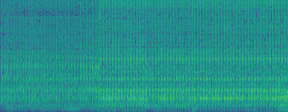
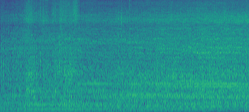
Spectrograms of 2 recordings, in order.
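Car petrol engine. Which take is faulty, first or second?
first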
